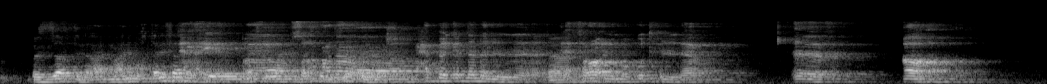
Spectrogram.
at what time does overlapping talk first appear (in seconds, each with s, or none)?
1.7 s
